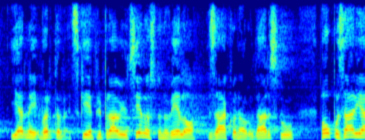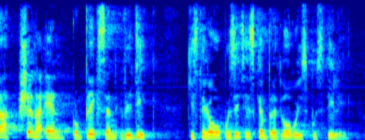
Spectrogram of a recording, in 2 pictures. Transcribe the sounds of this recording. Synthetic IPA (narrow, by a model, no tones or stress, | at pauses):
jɛɾnɛjʋəɾt̪ɔʋɛ̰t̪skijɛpɾipɾaːʋiwt̪seːlɔst̪nɔnɔʋeːlɔzaːkɔnaɔɾɔd̪aːɾst̪ʋu | paɔpɔzaːɾjaʃɛnaʔɛnkɔmpleːksənʋid̪ikː | ist̪ɛɡawɔpɔzit̪siskɛmpɾɛd̪loːɡuispust̪iːlḭ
